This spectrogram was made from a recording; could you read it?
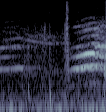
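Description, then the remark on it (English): A goat bleats once, a short, nasal, quavering cry that swells louder toward the end, with faint outdoor background. “Shut up, goat.”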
